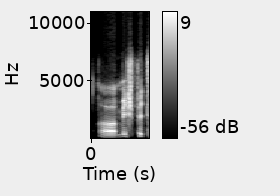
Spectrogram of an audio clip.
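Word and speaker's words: מִשְׁפָּט: preceded by the short vowel patek and therefore is silent right let's look at another example mishpat a mish potato judgments of right judgments uh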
